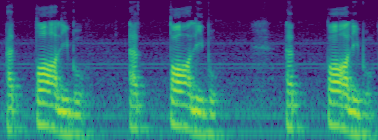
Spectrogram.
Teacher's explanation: Le L, il a disparu. Je ne dis pas L, talibu. Le L a disparu à cause de la lettre solaire, ta.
